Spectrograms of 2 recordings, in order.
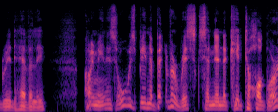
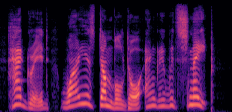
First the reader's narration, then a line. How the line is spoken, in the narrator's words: Harry asked loudly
